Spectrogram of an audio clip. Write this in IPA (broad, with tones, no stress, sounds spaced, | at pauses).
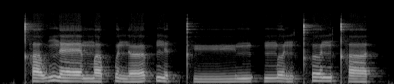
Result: kʰ ɐ˨˥ w n̪ ɛː˨ m ɐ˨˥ p̚ ɵ˨ n œː˨˥ p̚ n̪ ɪ˨˥ k̚ pʰ yː˨˧ m | m ɵ˨˩ n kʰ ɵ˧ n kʰ ɐ˨ t̚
